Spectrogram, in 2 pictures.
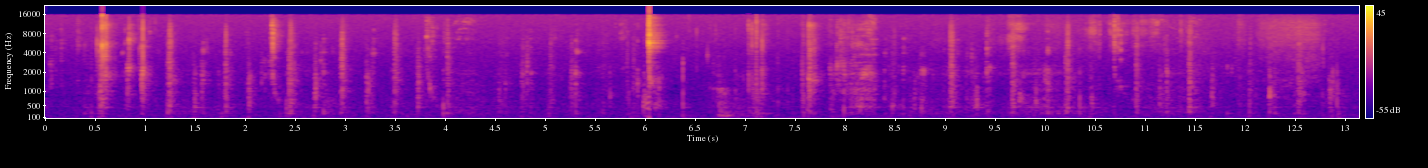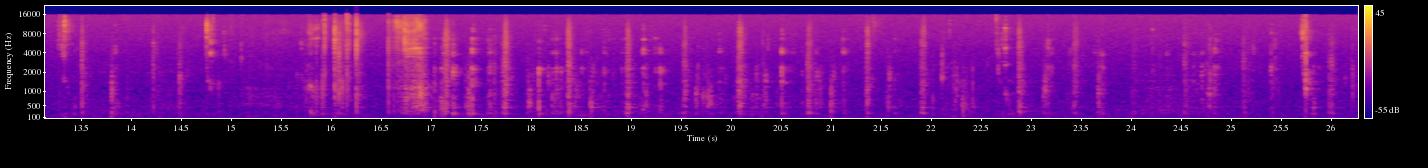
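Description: A young man bites and chews crunchy ice cream close to a microphone.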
